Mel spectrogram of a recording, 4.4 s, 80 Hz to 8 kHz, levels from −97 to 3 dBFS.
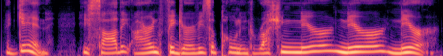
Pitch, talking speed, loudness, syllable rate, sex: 215 Hz, 175 wpm, -16 LUFS, 5.7 syllables/s, female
